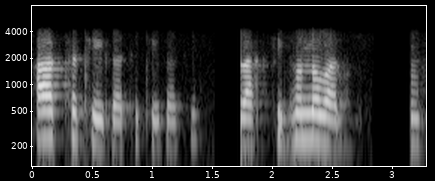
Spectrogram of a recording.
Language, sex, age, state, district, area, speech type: Bengali, female, 18-30, West Bengal, Purba Medinipur, rural, conversation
